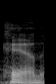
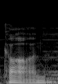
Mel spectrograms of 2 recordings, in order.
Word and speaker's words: Cannes: We did get to walk the red carpet at Cannes, which is funny, and it is pronounced Cannes and not Con.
